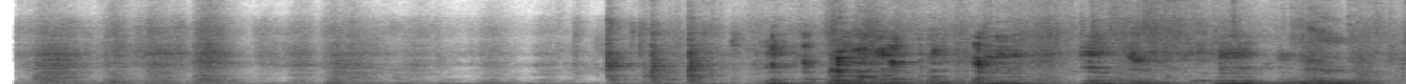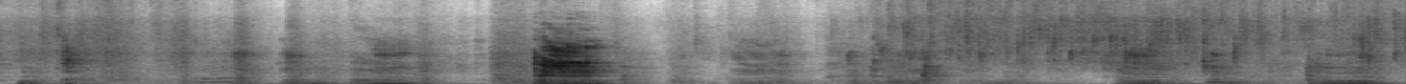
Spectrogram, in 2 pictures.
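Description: Pigs grunt and squeal in rough, noisy bursts, with one loud shrill squeal standing out.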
